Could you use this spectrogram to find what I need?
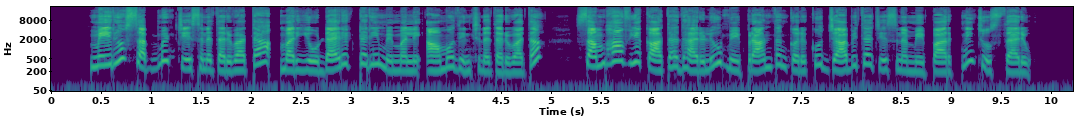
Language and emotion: Telugu, neutral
